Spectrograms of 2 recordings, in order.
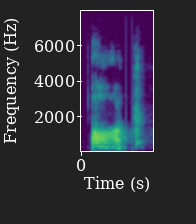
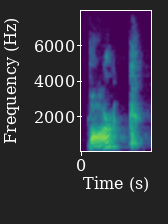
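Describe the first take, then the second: First: The R is silent, British style. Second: The R is sounded, American style. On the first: "it's obviously British" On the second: "But in American accent, R is pronounced"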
